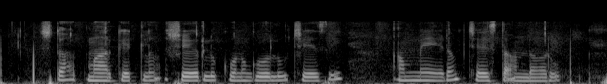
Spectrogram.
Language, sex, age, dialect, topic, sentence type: Telugu, female, 25-30, Southern, banking, statement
